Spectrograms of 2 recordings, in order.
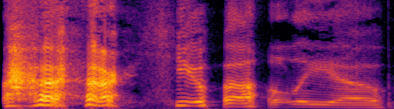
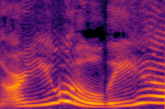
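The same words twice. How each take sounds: First: Slow, laughing repeat of the question. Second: Said in the usual way. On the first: Shown as a demonstration. A reader repeating her question to the viewer, slowly and laughing. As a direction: laugh through it, drawing it out.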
